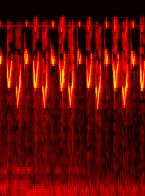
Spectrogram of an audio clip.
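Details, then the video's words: Cinereous tit in vigorous song, played as a training lure: a steady, rapid string of clear high whistled notes alternating with lower dipping ones, about five notes a second throughout. "SUARA BURUNG GELATIK BATU GACOR UNTUK PANCINGAN"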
